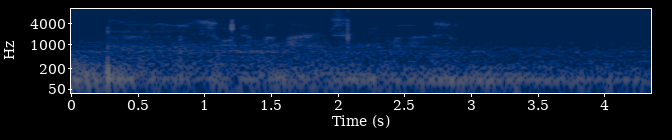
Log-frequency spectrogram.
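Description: Near silence with faint whispering and small mouth clicks close to a handheld microphone, mostly in the first three seconds.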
